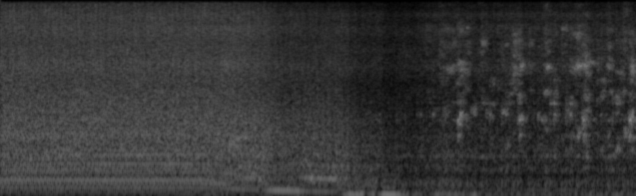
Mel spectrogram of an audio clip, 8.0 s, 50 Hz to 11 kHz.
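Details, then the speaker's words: Classic Pontiac V8 with new Progression Ignition distributor, 16° timing: steady low lope at about 600 rpm idle, then a few quick clean revs returning smoothly; healthy idle and throttle response. "There it is. It's about 600 RPM. Very cool. Let's give it a few little bursts and see what happens."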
